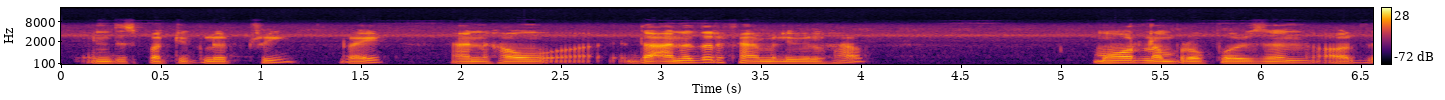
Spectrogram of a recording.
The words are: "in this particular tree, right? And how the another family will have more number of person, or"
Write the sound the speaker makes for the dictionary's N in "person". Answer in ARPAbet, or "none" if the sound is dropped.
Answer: N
